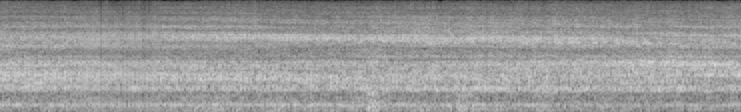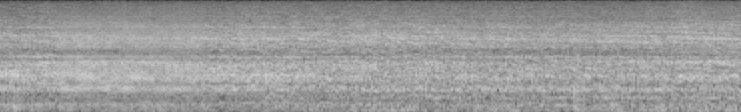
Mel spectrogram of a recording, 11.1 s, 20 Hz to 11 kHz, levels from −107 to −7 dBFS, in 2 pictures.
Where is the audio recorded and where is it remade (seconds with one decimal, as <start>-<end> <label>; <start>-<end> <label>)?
0.0-0.6 recorded; 0.6-1.2 remade; 1.2-6.0 recorded; 6.0-7.1 remade; 7.1-11.1 recorded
